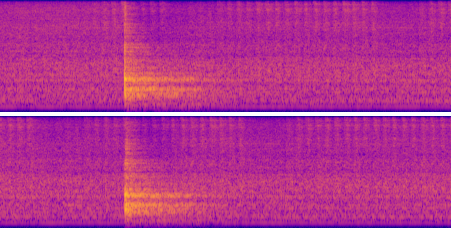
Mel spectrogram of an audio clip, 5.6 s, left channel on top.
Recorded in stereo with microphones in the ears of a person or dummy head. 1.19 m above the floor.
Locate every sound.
1.6 s tapping: 70° left (ahead or behind), 0.5 m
